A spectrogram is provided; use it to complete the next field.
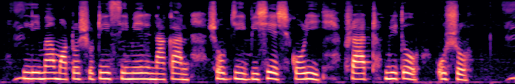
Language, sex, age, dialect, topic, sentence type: Bengali, female, 18-24, Rajbangshi, agriculture, statement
